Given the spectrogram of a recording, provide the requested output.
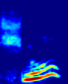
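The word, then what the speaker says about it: Smule: this app on her phone called, is it Shmool? Smool? Smool, I guess Smool. is how you pronounce it.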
